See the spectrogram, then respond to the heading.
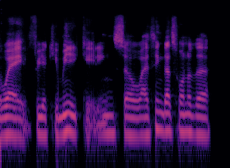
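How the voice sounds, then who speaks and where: Speaking at a fairly quick pace with a non-native accent, the voice sounds dry and close with no echo. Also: man. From outside the US. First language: not English. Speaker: podcast host, meat scientist. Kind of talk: casual chat. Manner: halting, many repetitions.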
